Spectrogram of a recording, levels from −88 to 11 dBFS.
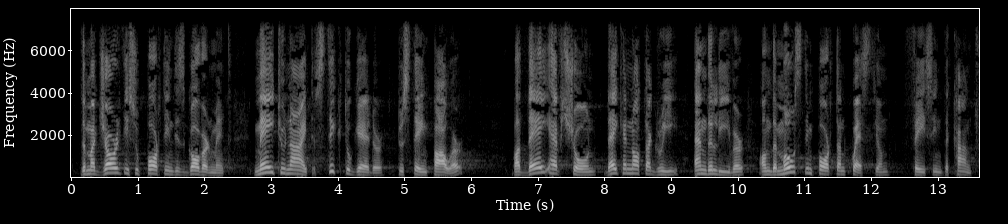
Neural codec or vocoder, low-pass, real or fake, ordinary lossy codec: none; 7.2 kHz; real; none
